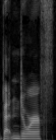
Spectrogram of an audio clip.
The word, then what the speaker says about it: Bettendorf: Bettendorf High School, am I pronouncing that right? – Yes, you are.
